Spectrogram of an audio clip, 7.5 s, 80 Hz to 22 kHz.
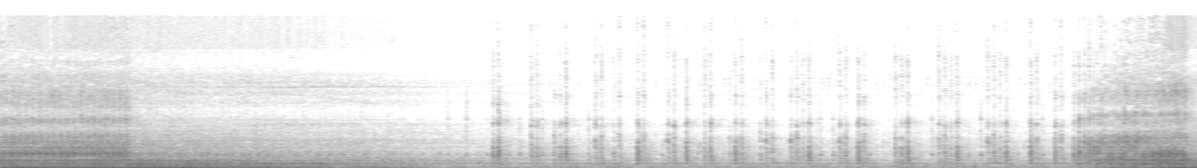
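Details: Volvo C30 1.6 diesel with Siemens injectors: rough, uneven clatter of light knocks over the low idle drone; bad injectors.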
